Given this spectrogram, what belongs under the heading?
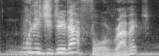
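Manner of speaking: high-pitched, startled complaint; indignant demand. A narrator's reading. Lance just kicked in the shin, indignant demand. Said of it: "Lance demanded".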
